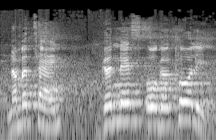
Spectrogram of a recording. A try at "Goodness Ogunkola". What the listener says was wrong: Kola. How you not see a whole A there?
